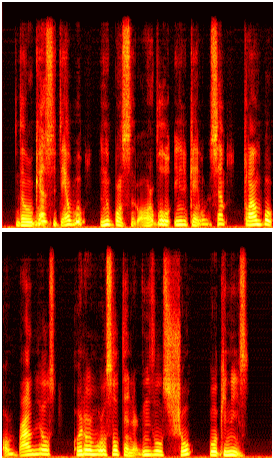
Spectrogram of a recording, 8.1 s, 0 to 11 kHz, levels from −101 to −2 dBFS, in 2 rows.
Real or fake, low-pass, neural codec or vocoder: fake; 9.9 kHz; autoencoder, 22.05 kHz, a latent of 192 numbers a frame, VITS, trained on many speakers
